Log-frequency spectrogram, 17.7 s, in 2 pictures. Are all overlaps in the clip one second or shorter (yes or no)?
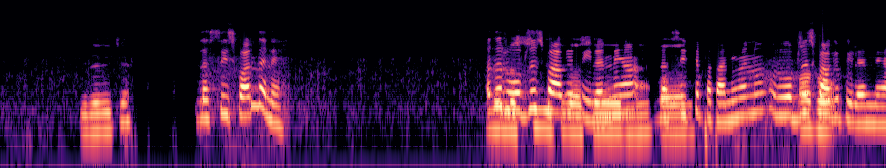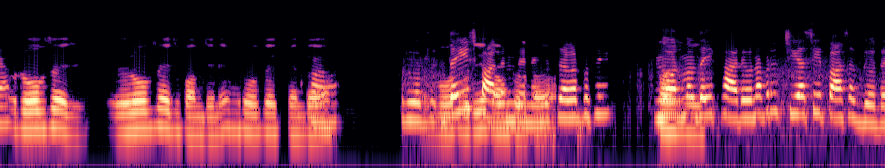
no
